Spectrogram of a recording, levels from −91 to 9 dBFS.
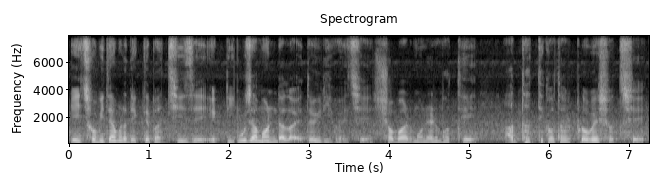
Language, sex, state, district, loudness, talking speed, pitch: Bengali, male, West Bengal, Jalpaiguri, -20 LUFS, 130 wpm, 390 Hz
